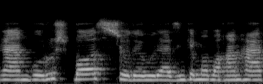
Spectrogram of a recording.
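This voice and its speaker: A woman's fairly high voice at a fairly quick pace. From Iran, Zanjan. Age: 20s. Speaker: epidemiologist and deaf-community activist. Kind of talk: interview. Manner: energetic.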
